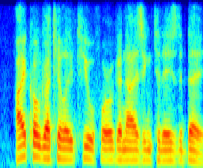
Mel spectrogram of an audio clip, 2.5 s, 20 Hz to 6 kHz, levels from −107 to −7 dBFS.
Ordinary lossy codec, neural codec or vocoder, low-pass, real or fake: Opus, 16 kbps; codec, 16 kHz in and 24 kHz out, 0.9 kbps, LongCat-Audio-Codec, four codebook decoder; 5.4 kHz; fake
